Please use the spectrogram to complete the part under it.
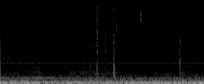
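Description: A rifle's metal parts click as it is handled.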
